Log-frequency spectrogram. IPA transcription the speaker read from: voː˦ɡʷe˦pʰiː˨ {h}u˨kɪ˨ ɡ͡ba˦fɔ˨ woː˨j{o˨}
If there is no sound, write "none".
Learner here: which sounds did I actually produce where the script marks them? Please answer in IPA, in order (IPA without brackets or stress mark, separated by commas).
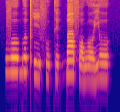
f, o˦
